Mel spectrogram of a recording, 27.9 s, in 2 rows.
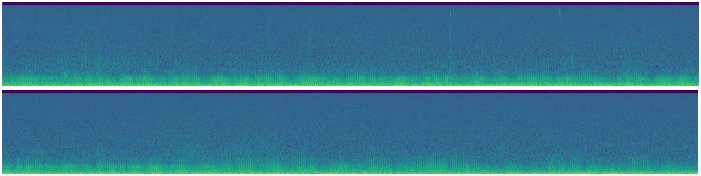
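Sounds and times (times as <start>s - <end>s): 
domestic cat purring: 0.0s - 27.8s
hiss: 0.0s - 27.8s.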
